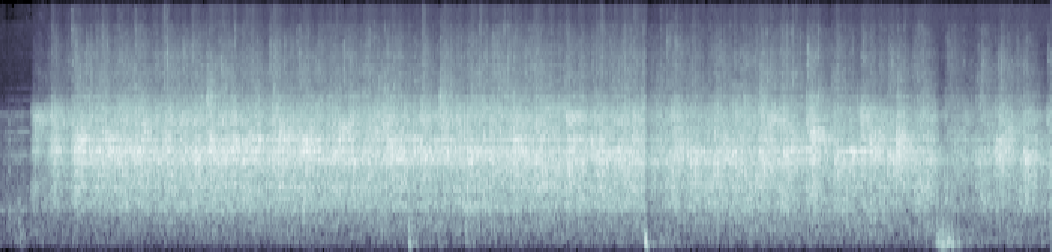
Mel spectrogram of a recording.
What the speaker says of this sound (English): we give our loudest clap ever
